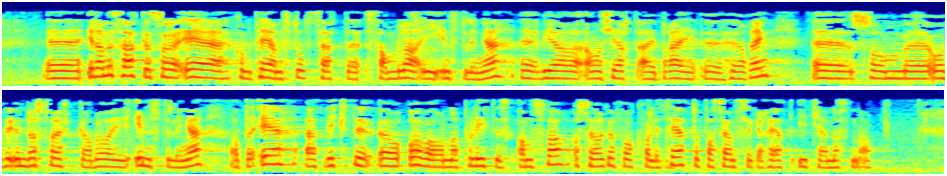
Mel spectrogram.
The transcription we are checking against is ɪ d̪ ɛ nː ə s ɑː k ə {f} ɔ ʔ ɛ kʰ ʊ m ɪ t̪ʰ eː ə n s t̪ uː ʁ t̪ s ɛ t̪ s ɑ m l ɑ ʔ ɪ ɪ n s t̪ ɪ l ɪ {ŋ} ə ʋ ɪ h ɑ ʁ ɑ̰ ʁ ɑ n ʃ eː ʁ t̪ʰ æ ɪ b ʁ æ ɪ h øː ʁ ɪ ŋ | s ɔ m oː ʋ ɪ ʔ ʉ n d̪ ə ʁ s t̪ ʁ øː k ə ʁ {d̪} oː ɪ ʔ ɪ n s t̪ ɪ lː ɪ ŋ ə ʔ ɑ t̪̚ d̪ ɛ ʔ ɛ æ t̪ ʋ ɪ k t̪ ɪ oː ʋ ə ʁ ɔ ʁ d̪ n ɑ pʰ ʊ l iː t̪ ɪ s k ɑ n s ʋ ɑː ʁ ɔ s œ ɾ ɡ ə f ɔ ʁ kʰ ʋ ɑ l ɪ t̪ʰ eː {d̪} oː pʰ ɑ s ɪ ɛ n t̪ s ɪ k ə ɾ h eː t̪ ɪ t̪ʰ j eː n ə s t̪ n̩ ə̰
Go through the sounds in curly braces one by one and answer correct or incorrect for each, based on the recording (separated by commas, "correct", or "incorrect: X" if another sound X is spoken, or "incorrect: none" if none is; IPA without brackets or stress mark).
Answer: incorrect: s, correct, correct, incorrect: t̪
